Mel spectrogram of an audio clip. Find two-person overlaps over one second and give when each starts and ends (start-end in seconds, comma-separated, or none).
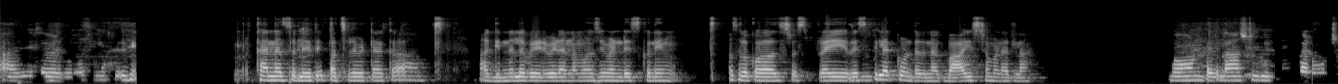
none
